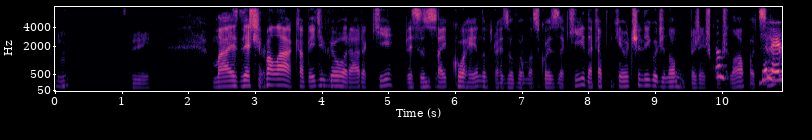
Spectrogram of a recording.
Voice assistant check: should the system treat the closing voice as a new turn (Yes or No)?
Yes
